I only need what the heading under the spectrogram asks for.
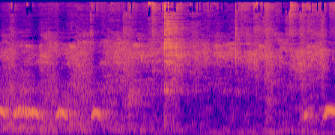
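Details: Zebra dove of the Bangkok kind with a double "kuk" coo, giving a series of short, soft, evenly spaced cooing notes, then a pause before more notes, with room hum behind.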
